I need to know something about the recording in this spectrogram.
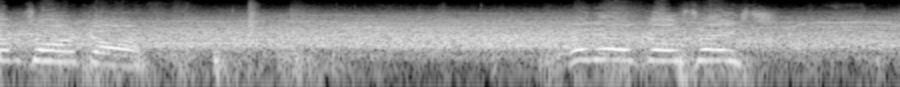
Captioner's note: crowd cheers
